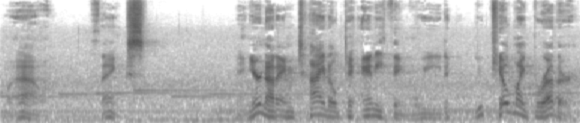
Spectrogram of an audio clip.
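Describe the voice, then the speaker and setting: A man's voice: mid-range voice, big pitch swings, slow, noisy background. A man voicing a laid-back, guarded skeleton big brother in a fan comic dub, with a casual drawl. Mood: wounded, stern.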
